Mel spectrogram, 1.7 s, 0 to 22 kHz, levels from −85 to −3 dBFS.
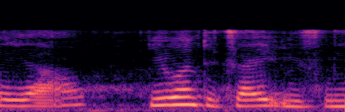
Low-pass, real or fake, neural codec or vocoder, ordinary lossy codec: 7.2 kHz; fake; codec, 16 kHz, 4 kbps, FunCodec, trained on LibriTTS, 50 frames a second; none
